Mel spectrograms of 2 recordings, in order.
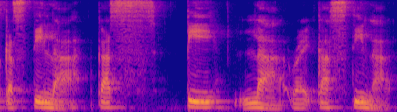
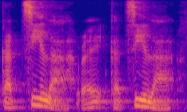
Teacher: There's a morphological process that was called metathesis that happened here, where the T and the S switch spots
